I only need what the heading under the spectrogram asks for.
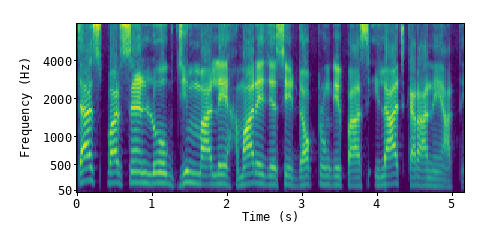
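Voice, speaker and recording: Fairly high-pitched male voice, bright and sharp in tone, with big swings in loudness. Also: ordinary pitch variation, hardly any pauses, dry, close sound with no echo. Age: 70s. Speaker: orthopedic surgeon. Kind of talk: podcast interview.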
